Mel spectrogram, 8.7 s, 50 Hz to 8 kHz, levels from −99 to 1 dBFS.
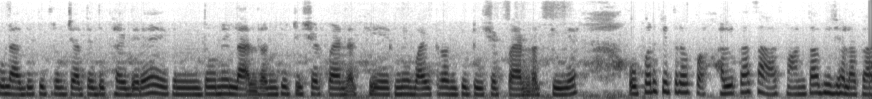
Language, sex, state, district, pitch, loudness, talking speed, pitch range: Hindi, female, Uttar Pradesh, Varanasi, 205 Hz, -14 LUFS, 260 wpm, 195-215 Hz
